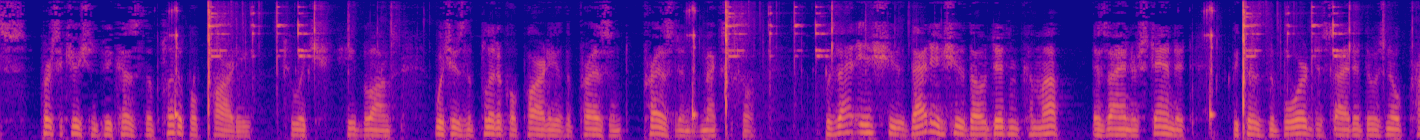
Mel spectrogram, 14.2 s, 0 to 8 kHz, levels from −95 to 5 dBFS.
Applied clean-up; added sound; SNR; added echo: neural mask model RNNoise.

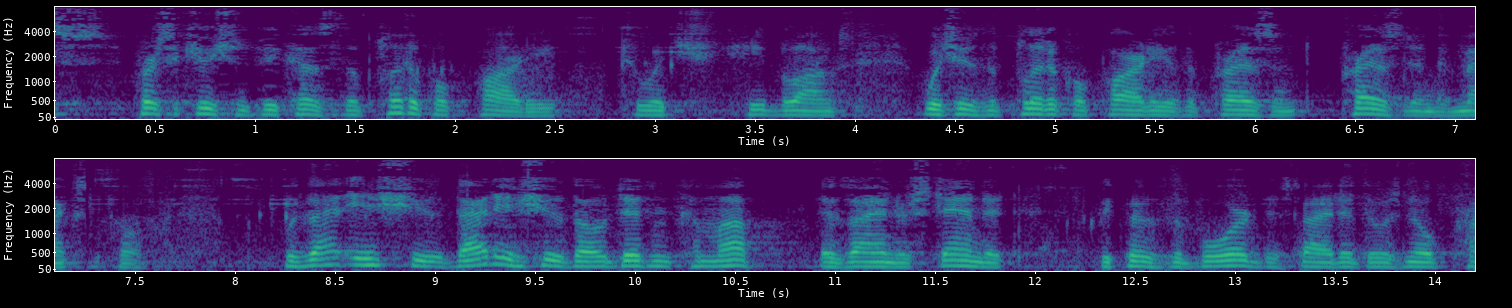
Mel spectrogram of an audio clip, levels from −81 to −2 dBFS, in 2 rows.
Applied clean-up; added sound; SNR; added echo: neural separator model SepFormer DNS4.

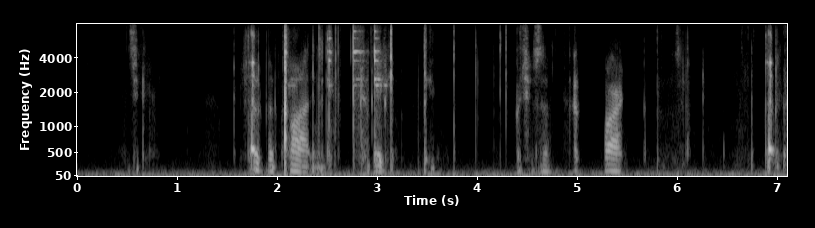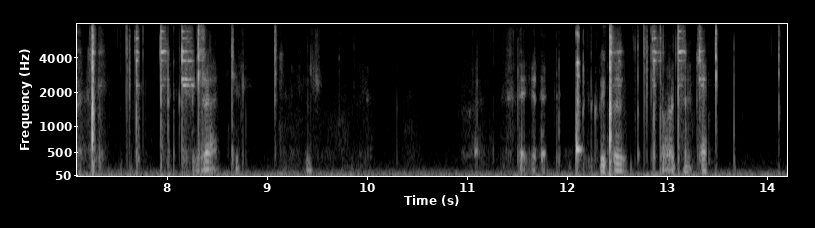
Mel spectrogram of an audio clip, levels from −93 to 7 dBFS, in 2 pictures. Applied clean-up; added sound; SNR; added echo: neural diffusion model UNIVERSE++.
